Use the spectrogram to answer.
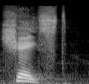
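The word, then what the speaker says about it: chaste (חסד): The Hebrew word for the word steadfast is pronounced chaste. Chaste.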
